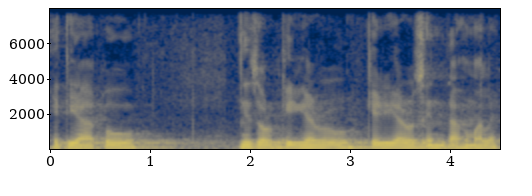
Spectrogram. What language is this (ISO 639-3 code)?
asm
